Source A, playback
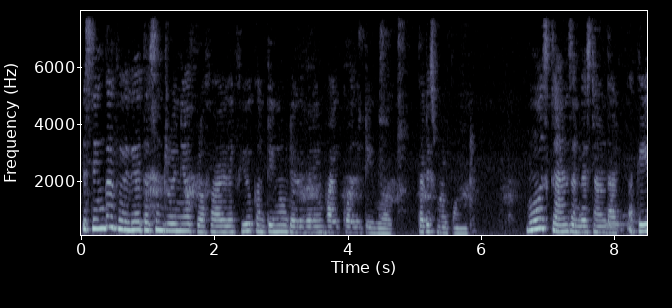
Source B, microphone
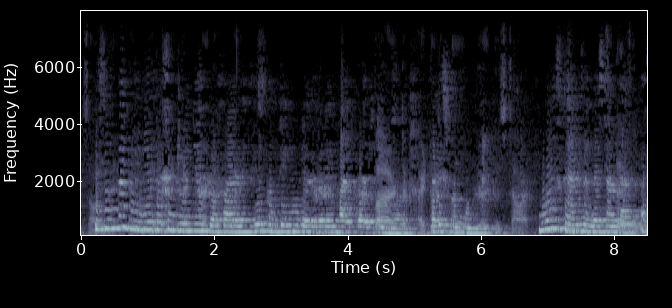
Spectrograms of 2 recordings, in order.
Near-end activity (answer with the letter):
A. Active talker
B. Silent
A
